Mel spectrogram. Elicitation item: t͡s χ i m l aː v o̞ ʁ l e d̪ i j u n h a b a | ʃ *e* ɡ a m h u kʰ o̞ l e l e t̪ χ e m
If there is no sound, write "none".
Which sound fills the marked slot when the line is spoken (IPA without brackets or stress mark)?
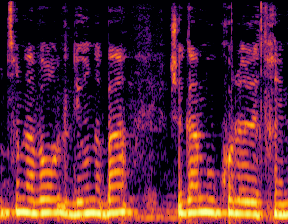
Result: e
